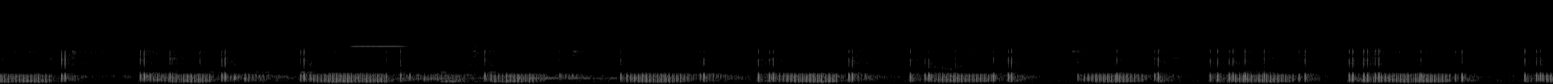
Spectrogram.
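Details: A domestic cat purring loudly from happiness gives a rhythmic low rumble, each breath a rumbling burst separated by short gaps, steady across the stretch, with faint background noise.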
